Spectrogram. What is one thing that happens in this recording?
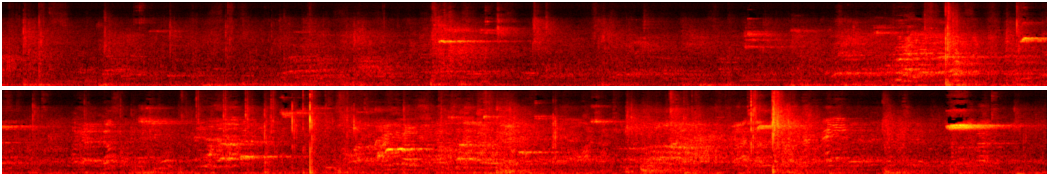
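A volleyball thuds off hands and arms.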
